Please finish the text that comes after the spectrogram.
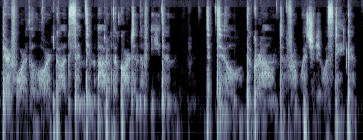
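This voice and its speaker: Slow whispering man, close and dry. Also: no echo, poor audio. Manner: slow soft whisper, unvoiced throughout. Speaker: reader. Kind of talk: whispered ASMR Bible reading. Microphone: close mic.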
